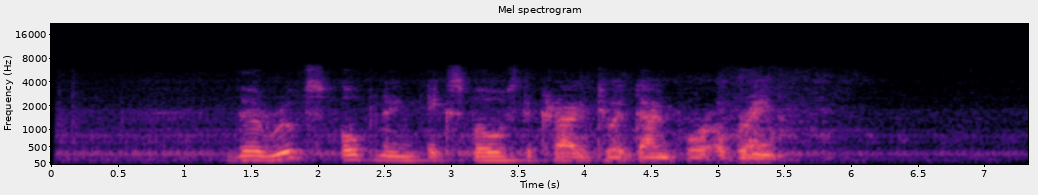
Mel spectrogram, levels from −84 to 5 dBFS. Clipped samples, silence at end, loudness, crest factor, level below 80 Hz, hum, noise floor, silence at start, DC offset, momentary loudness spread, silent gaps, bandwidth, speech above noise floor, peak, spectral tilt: under 0.1%; 1.5 s; -27 LUFS; 18 dB; -68 dBFS; none; -55 dBFS; 0.05 s; under 0.1%; 23 LU; none; 6.6 kHz; 29 dB; -12 dBFS; -8 dB/octave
